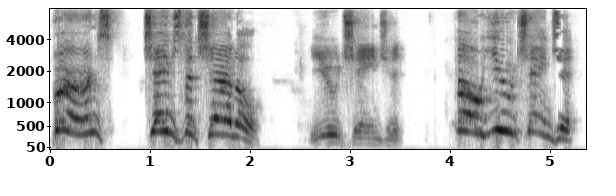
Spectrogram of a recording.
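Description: A man voicing a crabby, cantankerous old man squabbling loudly in an amateur cartoon table read. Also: extremely high pitch, huge pitch swings, takes it slowly, pitched above the performer's own voice, heavily acted. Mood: crabby, shouting. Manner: loud, cantankerous.

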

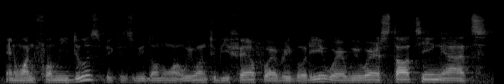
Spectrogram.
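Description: Male speaker, 40s, low register, casual technical presenter, podium mic, light room ambience. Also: steady tone, a little fast, mellow, slight background noise. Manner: casual explaining with frequent "right?" tags. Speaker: conference speaker. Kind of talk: technical conference talk. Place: conference room, large indoor hall. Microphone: podium microphone.

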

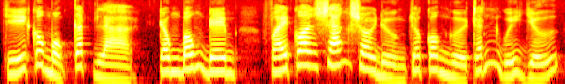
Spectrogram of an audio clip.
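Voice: mid-range voice, sing-song, unhurried, dry recording, studio quality. An actor playing a stern, imperious old male sun god in a cartoon fairy tale. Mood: grave.

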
